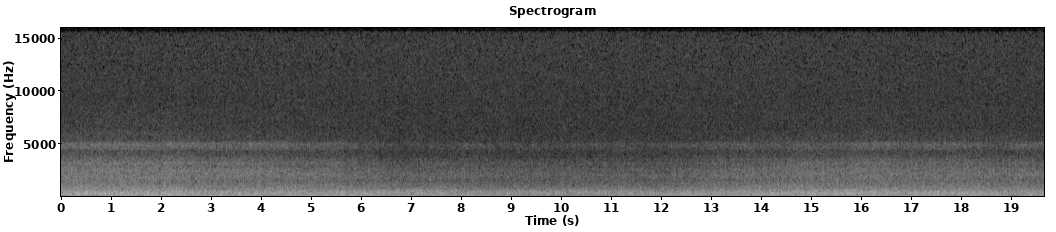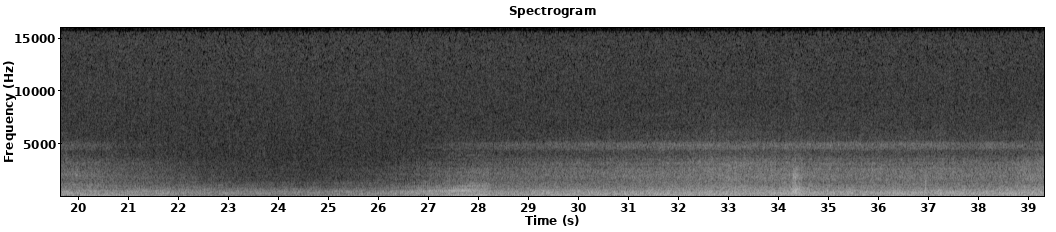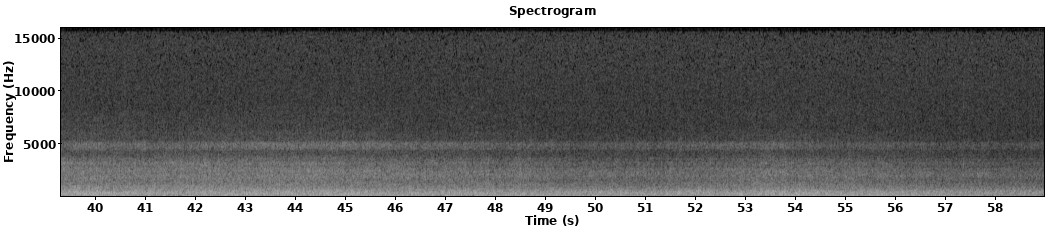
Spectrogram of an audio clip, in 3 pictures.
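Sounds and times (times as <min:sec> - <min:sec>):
wind and road noise: 0:00.0 - 0:58.9
motorcycle engine revving: 0:25.5 - 0:29.8, 0:32.0 - 0:43.6.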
